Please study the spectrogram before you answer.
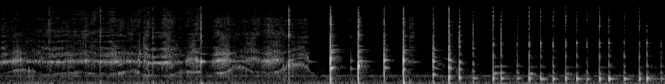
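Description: A small, clear, empty glass mason jar with a metal screw lid is held in the hands close to the microphone and scratched and tapped with long nails and fingertips. First comes a few seconds of soft, continuous scratching with a faint ringing tone. Then a series of sharp, distinct clicking taps follows, growing quicker and lighter toward the end.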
